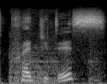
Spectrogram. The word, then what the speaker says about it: prejudices: quarrel okay good then prejudices it's not like ice I slice B it's prejudice they not prejudice prejudice like it's singing yeah like his that's it prejudice so then you've got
